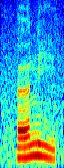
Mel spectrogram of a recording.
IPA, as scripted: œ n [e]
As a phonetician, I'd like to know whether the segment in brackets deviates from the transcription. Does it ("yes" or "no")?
yes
